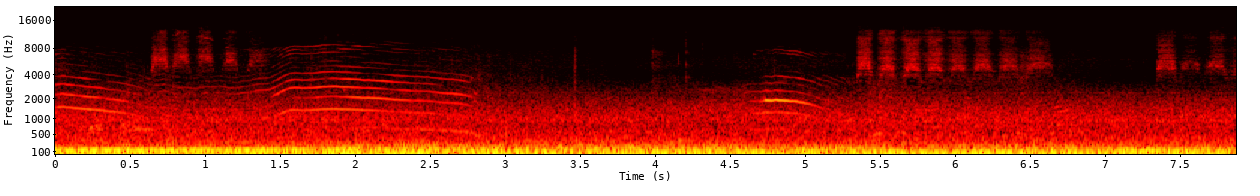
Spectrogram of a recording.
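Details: Homeless, hungry cats and kittens searching garbage for food; several high, rising-then-falling meows over steady low traffic rumble, with bursts of hissy broadband noise and a person's voice.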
